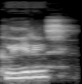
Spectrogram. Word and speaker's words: clearance: Mas para se falar de uma forma mais correta, a pronúncia mais correta seria clearance, que pode ser chamado também de depuração.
